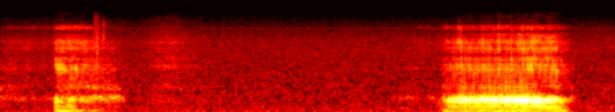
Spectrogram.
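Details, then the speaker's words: A sleeping man is told to roll over because he is snoring, recorded on a Flip Video camera: two loud, buzzing snoring breaths separated by a quiet pause. "roll over you're snoring"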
